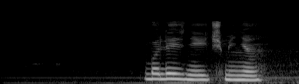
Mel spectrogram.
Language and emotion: Russian, neutral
